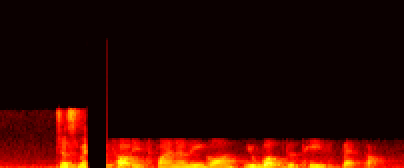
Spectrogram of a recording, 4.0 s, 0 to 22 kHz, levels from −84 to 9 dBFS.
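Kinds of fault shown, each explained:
Input switched to a poorer device: from 0.87 s to the end, the speech suddenly loses its top end, with nothing left above 3.8 kHz, so it turns dull and boxy. A silence of about 200 ms marks the switch. The level stays roughly where it was, but a new, faint background noise comes in, around 45 dB below the speech. The cause is likely the recording input changing to a lower-bandwidth microphone or headset profile partway through.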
